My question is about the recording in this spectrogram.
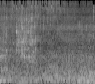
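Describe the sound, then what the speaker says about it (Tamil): Water is poured into a cooking pan of sautéed tomato and onion for a tomato kadappa side dish, giving a steady, fairly faint rushing trickle that runs continuously without pause. "இப்போ நம்ம தேவையான அளவுக்கு தண்ணி சேர்த்துக்கலாம்."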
